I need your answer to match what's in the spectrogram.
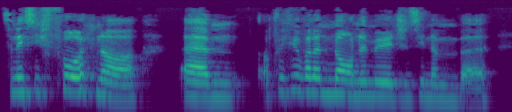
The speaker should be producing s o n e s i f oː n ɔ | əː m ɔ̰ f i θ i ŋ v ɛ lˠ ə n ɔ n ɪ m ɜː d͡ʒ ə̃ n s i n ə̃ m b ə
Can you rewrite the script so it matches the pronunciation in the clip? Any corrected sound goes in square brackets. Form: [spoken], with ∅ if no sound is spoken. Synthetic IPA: s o n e s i f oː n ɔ | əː m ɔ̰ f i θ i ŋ v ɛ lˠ ə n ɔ n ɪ m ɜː d͡ʒ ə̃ n s i n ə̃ m b ə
